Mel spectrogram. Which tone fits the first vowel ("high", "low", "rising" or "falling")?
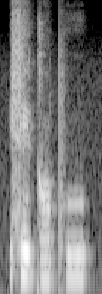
falling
